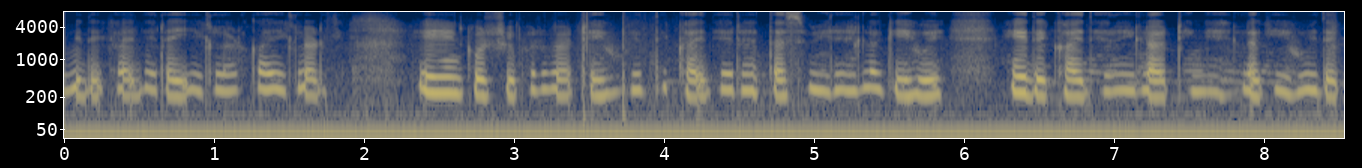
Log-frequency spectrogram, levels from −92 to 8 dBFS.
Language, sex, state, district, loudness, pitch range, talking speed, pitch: Hindi, female, Chhattisgarh, Balrampur, -27 LUFS, 215-275 Hz, 220 wpm, 255 Hz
